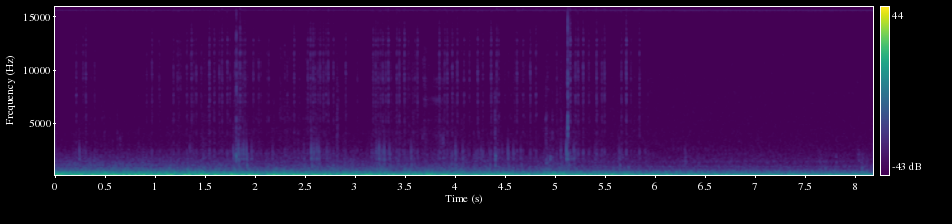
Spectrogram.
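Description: Car driving slowly along a worn, disused stretch of road: a steady low rumble of engine and tyres, with a few faint clicks, that slowly eases over the second half as the car slows.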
